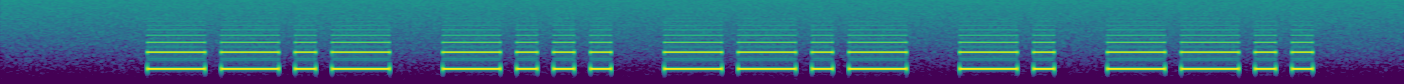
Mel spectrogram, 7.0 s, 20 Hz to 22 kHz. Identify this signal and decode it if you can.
Morse code, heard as electronic beeps, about 13 wpm, 660 Hz. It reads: QBQNZ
